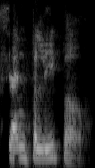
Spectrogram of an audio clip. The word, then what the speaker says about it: Sanfilippo: i'm pretty sure you said it right alex sanfilippo yeah san felipo i mean no one ever gets it i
